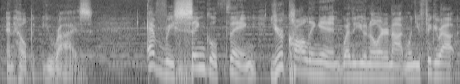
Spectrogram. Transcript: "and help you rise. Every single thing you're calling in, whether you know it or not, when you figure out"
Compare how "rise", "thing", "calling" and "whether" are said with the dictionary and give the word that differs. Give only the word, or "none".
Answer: none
